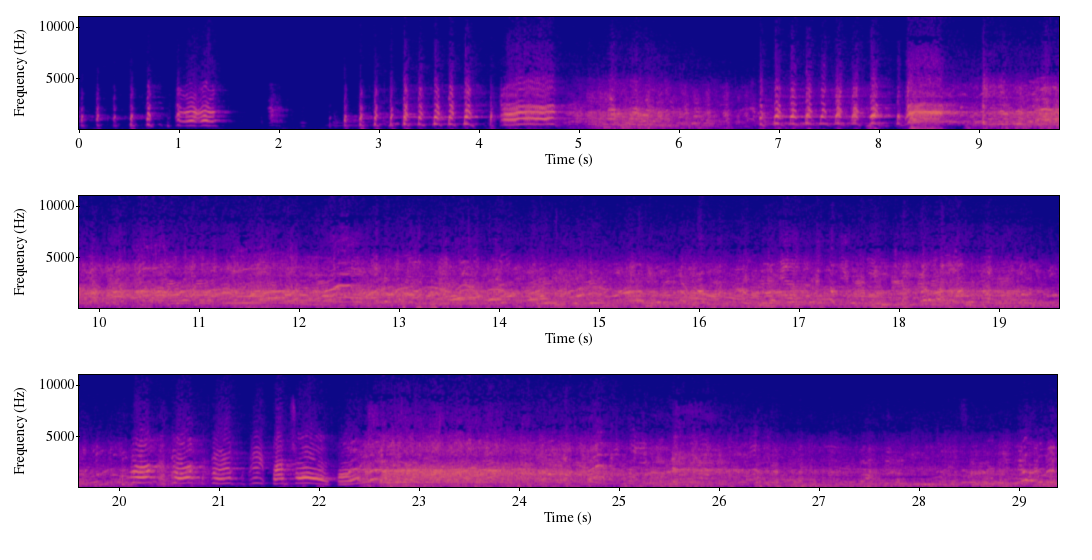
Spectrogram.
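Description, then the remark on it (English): Hens cluck and chatter continuously for about half a minute, one hen sitting on its nest, a dense, busy mix of overlapping calls with a few sharper bursts, steady in loudness. “look at that hen sitting on the nest.”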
